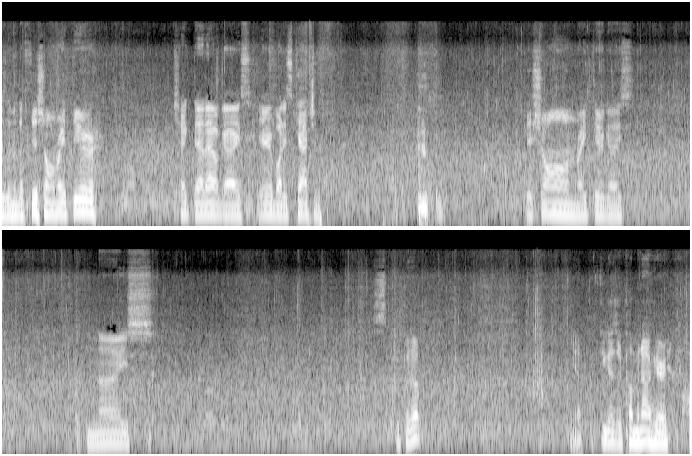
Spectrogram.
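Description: A river flows and laps steadily.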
